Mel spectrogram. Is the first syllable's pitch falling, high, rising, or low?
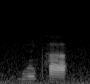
low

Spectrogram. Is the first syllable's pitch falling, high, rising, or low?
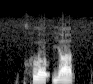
low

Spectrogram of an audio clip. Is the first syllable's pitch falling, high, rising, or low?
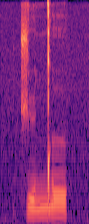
high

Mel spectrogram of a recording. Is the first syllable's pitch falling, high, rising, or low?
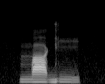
low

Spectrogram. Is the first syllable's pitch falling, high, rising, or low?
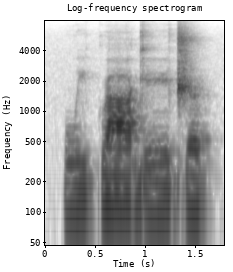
low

